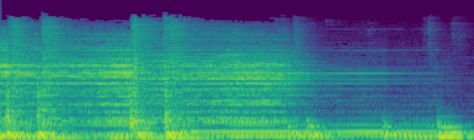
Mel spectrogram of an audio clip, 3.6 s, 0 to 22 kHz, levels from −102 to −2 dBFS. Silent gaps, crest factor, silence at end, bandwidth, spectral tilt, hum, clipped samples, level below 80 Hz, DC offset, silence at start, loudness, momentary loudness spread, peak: none; 16 dB; 0 s; 14.5 kHz; -4.5 dB/octave; none; under 0.1%; -26 dBFS; under 0.1%; 0 s; -19 LUFS; 10 LU; -2 dBFS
